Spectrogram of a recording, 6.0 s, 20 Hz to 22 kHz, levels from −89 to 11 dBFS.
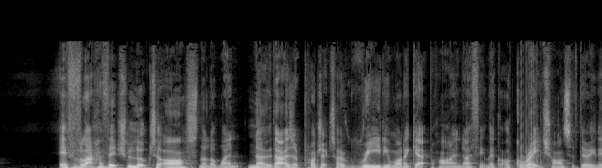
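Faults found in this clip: Processor overload crackle, 5.10–5.54 s: gritty tearing over the speech. Probable component is the audio processing thread missing deadlines. Buffers of under a millisecond drop to silence a few dozen times across the stretch, then it clears.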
